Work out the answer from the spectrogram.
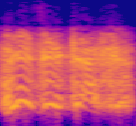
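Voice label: Hungarian enemy detected mood high, speech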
